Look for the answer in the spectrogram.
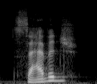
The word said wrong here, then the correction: Sauvage: Is it called? – Sauvage.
